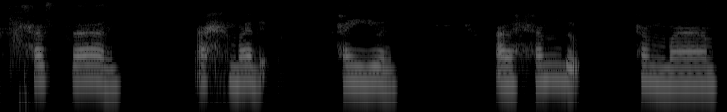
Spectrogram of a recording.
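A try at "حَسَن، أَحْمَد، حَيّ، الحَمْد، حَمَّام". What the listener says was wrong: Ahsanti barakallahu fik.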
